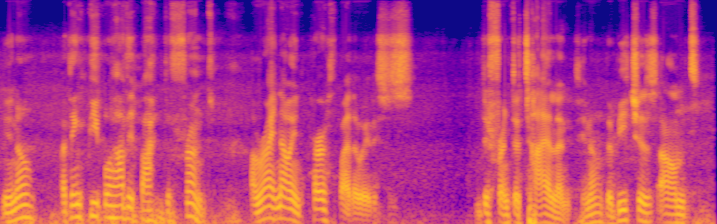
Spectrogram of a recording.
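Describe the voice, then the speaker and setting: A man's voice: lowish voice, lively intonation, fairly quick, slightly rough, dry recording, rough recording. A man in his late twenties talking casually to the camera in a rambling vlog, restarting his sentences and laughing. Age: 20s. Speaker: vlogger. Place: outdoors at a beach.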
